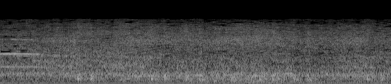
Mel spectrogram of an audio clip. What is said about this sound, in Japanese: 2番線特急プリンゴ白馬行き通過です。発車の内側までお下がりください。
